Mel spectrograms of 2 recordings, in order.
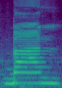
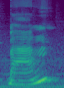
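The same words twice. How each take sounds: First: The pitch stays level through the word. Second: The pitch rises through the word. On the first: "So ban with a neutral tone" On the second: "If we put it with an uptone"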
